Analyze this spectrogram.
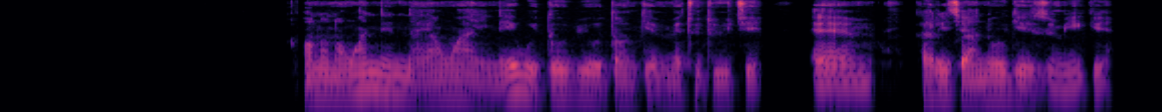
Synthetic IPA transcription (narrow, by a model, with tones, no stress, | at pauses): ɔ˨nɔ˨nɔ˨ŋʷa˦n̩˦nɪ˨n̩˦na˨ja˦ŋʷa˦˨ɲɪ˨ne˦we˨to˦bi˦o˦˨dɔ˦ŋ̩˨ke˨m̩˦me˦tu˦tu˦t͡ʃe˨ | e˨m̩˨ka˦ɾɪ˦t͡ʃa˦no˦ɡe˨zu˨mi˦ke˦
